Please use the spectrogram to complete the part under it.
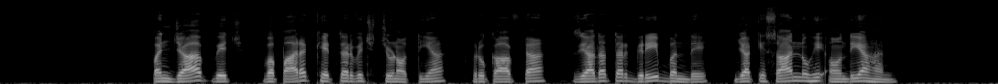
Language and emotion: Punjabi, neutral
